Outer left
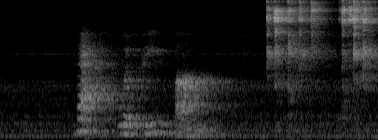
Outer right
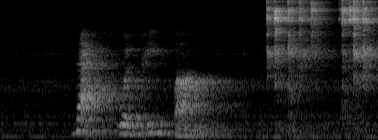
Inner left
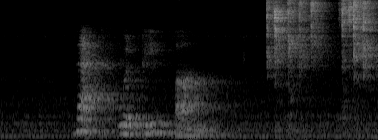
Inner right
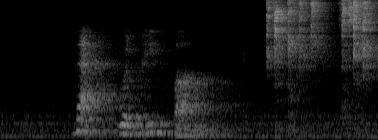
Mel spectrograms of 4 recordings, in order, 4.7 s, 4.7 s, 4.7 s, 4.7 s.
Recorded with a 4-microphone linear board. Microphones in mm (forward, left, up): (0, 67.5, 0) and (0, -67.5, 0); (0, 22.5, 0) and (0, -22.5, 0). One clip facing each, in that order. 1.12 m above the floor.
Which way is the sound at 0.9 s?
55° right (ahead or behind).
